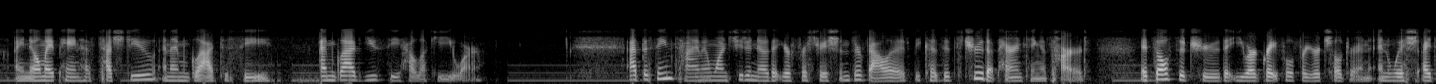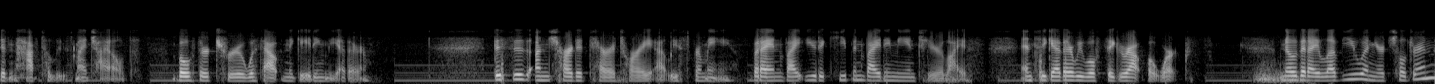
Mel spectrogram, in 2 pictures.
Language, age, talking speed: English, 20-39, 210 wpm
